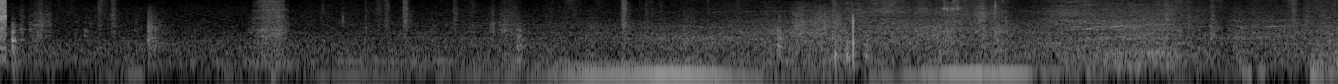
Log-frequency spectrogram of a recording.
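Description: Wooden pieces knock against a tabletop.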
